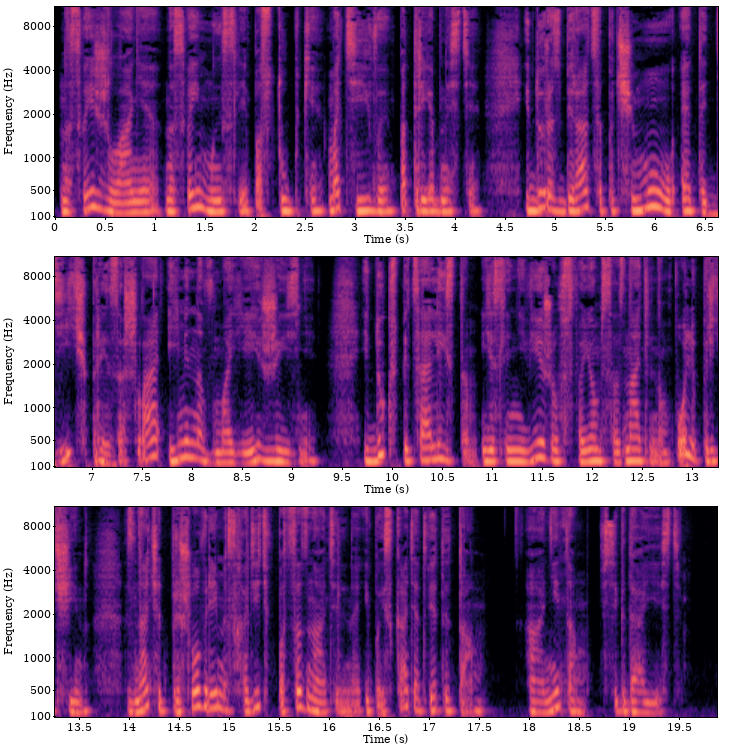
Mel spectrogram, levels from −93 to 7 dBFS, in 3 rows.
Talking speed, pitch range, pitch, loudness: 135 wpm, 165-185 Hz, 175 Hz, -22 LUFS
